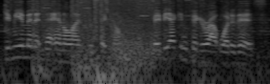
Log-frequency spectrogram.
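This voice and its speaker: A woman's voice: lowish voice, quick pace, loud music behind the voice, natural voice. An actress playing a determined, defiant female engineer who argues insistently in a game. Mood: focused. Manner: insistent, technical. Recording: game audio over loud background noise.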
